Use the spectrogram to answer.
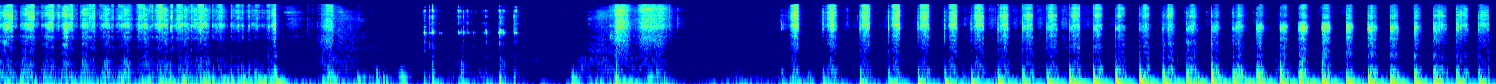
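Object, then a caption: Steel pen nib on thick textured paper. A steel nib scratches across a sheet of thick, rough, white textured watercolor paper, drawing a wavy border and then short hatching. A steady dry scratch gives way to pauses and a few separate strokes. Then comes a long run of quick, fairly regular, crisp scratching strokes with a bright, papery texture.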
